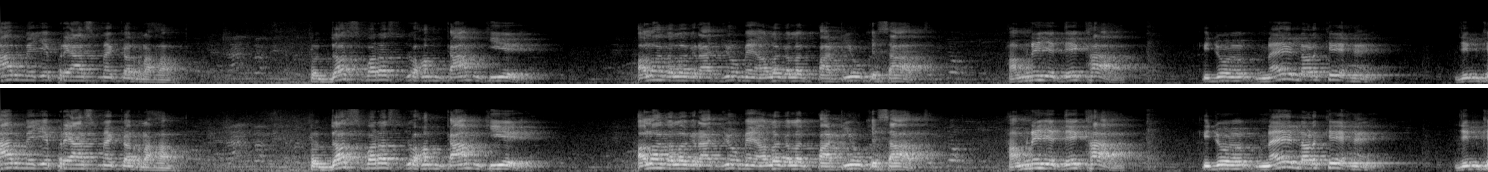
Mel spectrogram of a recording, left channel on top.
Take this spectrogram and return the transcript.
में ये प्रयास मैं कर रहा। तो 10 बरस जो हम काम किए अलग अलग राज्यों में अलग अलग पार्टियों के साथ, हमने ये देखा कि जो नए लड़के हैं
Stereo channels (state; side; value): quieter; left; 7.6 dB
